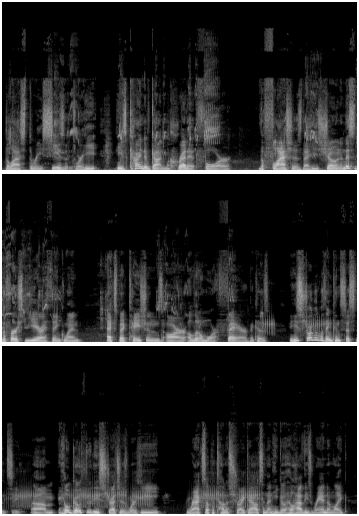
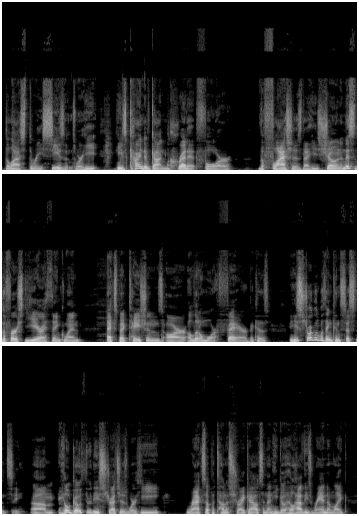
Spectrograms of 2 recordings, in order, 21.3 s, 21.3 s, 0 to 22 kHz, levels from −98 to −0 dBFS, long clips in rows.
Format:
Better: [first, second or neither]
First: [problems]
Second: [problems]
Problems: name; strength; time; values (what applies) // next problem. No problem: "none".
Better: second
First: animal sounds; noticeable; throughout; 20 dB below the speech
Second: none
